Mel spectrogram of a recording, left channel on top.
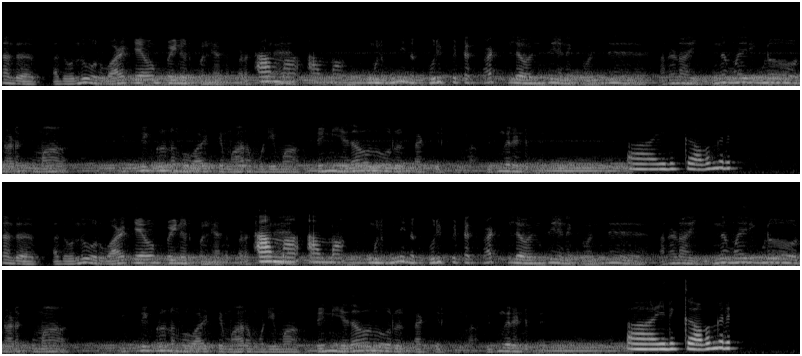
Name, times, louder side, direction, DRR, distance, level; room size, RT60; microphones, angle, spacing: voice 1, 0.0-2.9 3.6-8.6 9.2-13.4, equal, 5° right, 0.7 m, -37 dB
sound 1, 0.9-14.3, left 4 dB, 75° left, 0.6 m, -40 dB
voice 2, 2.5-3.4 14.2-15.3, right 7 dB, 85° right, 0.4 m, -28 dB
9.4 x 5.0 x 6.2 m
head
